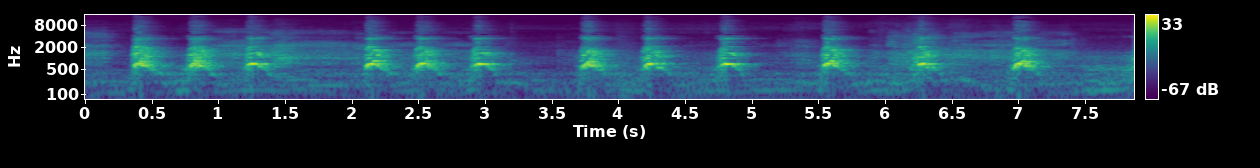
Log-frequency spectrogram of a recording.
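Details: Jack Russell Terriers tussling over a fallow deer's leg; a steady string of sharp, hoarse barks, roughly two per second, with brief pauses between short runs.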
